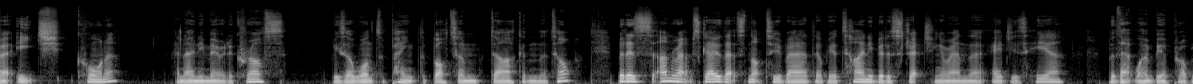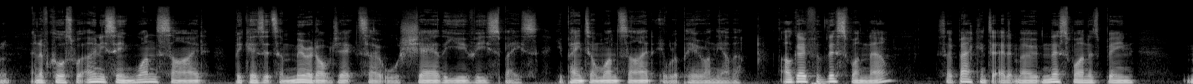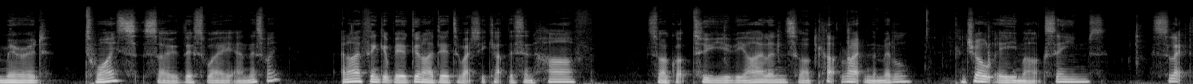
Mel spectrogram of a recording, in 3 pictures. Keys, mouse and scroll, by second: 19.4 Tab, 19.7 click, 21.0 Tab, 21.6-29.0 middle drag, 31.5 2, 32.1 alt+click, 32.5-34.4 middle drag, 34.4 ctrl+e, 35.1 a.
